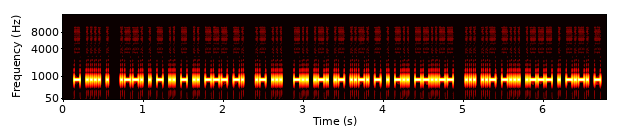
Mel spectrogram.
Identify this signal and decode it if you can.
Morse code, heard as a keyed tone, about 48 wpm, 800 Hz. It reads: THE PETITION AS DRAFTED, SUBJECT
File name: ANGLAIS texte clair 3 vitesse 45 mots minute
